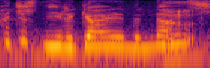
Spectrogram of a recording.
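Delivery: high, loud, giggly, giddy squealing impression.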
